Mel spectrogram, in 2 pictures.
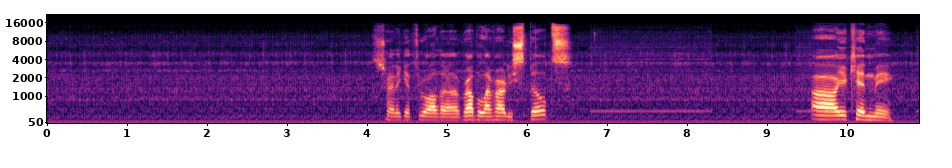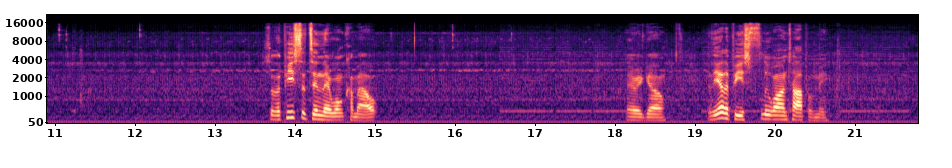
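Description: A wheel loader's diesel engine rumbles steadily.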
